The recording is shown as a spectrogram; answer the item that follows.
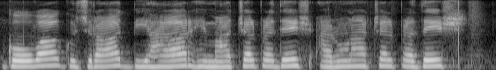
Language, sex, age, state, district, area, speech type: Sindhi, female, 18-30, Rajasthan, Ajmer, urban, spontaneous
